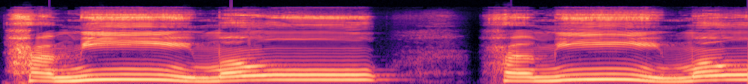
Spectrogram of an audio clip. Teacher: یا مدہ اس لیے ایک الف کے برابر کھینچیں گے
